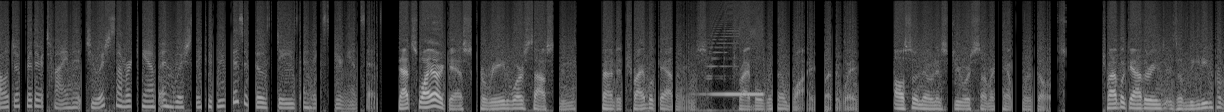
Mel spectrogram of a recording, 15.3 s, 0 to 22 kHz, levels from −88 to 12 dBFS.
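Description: From start to finish, the speech sounds grainy and rough. Quiet passages turn gritty, and the faintest sounds sputter or drop out. The likely cause is low bit depth without dither, which fits rounding to about 5 bits. The error tracks the speech and sits roughly 15 dB below it.

At 8.59 s a loudspeaker feedback squeal begins. A microphone is picking up its own loudspeaker, and the loop runs away at 640 Hz. The tone swells over about half a second, ends a few dB louder than the speech, and cuts off at 9.60 s.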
